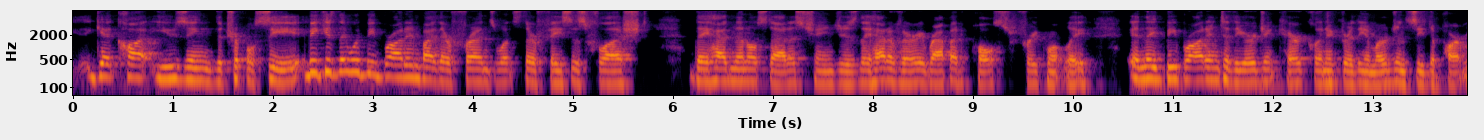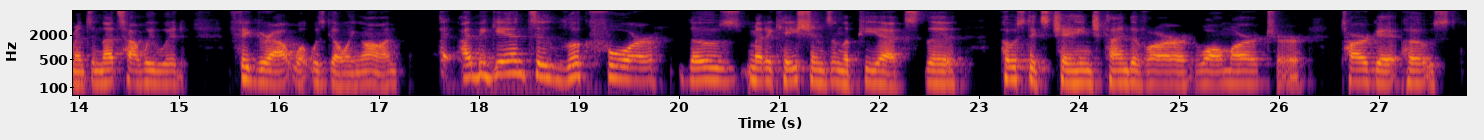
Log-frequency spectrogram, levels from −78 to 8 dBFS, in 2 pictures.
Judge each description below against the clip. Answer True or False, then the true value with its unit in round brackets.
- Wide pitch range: False (3.7 semitones)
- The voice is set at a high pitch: False (140 Hz)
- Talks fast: False (160 wpm)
